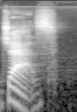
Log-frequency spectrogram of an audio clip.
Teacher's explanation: So, it's not just a sharp ah, it's more relaxed like all the English vowels. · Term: longer ah sound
